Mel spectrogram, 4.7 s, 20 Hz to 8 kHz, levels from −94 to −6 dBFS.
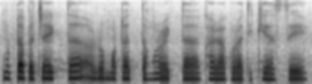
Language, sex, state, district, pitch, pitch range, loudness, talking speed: Nagamese, female, Nagaland, Dimapur, 110 Hz, 105-120 Hz, -17 LUFS, 130 wpm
